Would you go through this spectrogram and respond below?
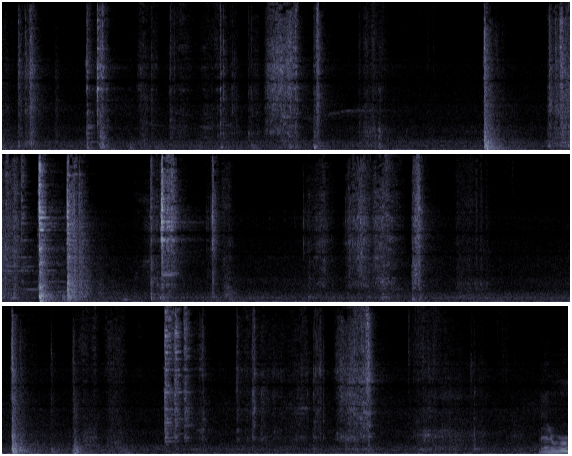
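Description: Metal canning rings being screwed by hand onto lidded jars of meat for pressure canning, giving a series of short raspy scrapes and clinks at close range in a quiet room, with occasional pauses between turns.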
